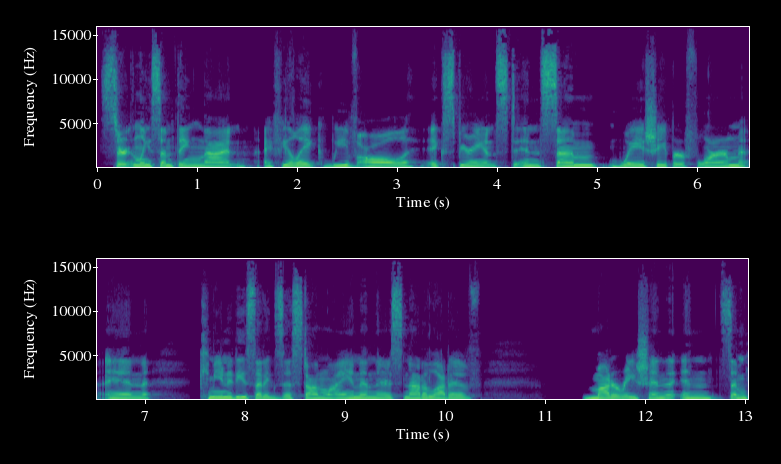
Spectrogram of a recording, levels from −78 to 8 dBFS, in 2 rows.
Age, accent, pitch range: 20-39, American, 170-205 Hz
